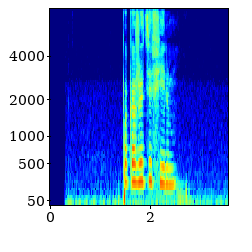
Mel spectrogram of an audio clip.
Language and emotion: Russian, neutral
